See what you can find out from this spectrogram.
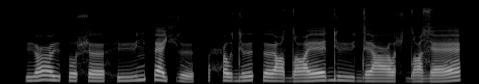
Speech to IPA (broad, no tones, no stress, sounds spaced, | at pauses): y ʕ y θ o ɬ œː h yː n θ æ ç ø | ħ o d ø θ œː dˤ ɛː d yː d ɛ ʕ ɔ ɬ dˤ o z æ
